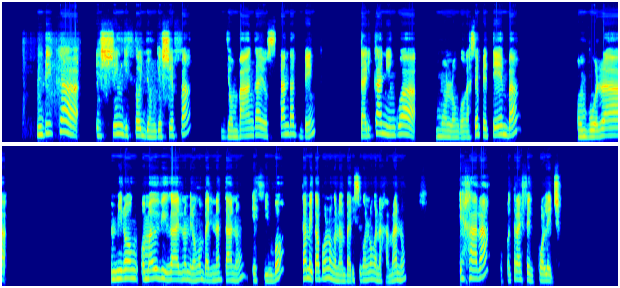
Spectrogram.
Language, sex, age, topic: Oshiwambo, female, 25-35, finance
